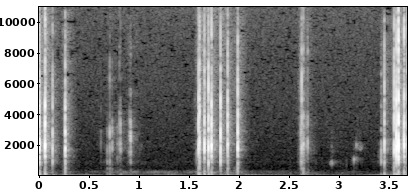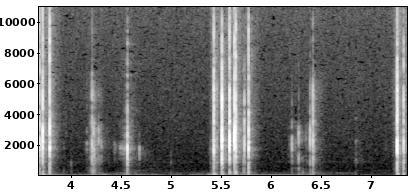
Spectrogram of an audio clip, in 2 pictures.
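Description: Long nails scratch and tap the face of a small, hollow, printed cardboard Blu Tack box while it is tilted in the hands. The result is clusters of dry, crisp, bright clicks and scratchy rasps with no ring, separated by quiet gaps over a faint low hum.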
